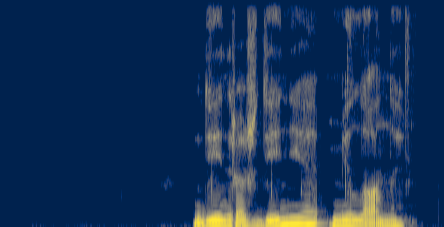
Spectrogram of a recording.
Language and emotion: Russian, neutral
